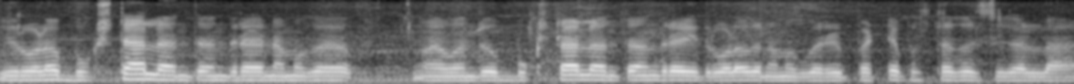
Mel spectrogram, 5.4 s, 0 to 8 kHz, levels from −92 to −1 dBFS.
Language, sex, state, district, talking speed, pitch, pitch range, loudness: Kannada, male, Karnataka, Dharwad, 165 wpm, 150 Hz, 145-155 Hz, -17 LUFS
